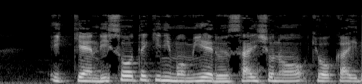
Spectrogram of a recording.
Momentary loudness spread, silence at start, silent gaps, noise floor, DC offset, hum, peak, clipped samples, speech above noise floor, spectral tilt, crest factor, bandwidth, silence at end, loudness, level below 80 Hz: 6 LU; 0.5 s; none; -47 dBFS; under 0.1%; none; -4 dBFS; under 0.1%; 29 dB; -6.5 dB/octave; 16 dB; 11 kHz; 0 s; -19 LUFS; -46 dBFS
